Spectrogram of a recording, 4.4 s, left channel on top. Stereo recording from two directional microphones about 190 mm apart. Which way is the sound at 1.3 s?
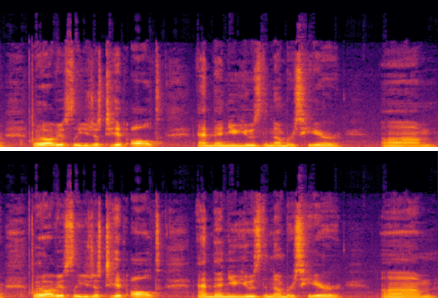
20° right (ahead or behind).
